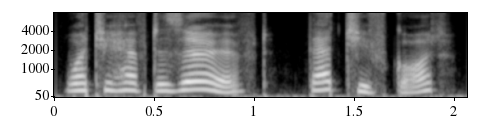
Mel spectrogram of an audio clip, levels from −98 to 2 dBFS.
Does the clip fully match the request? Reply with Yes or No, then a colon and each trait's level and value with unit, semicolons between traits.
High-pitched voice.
Yes: high, 240 Hz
